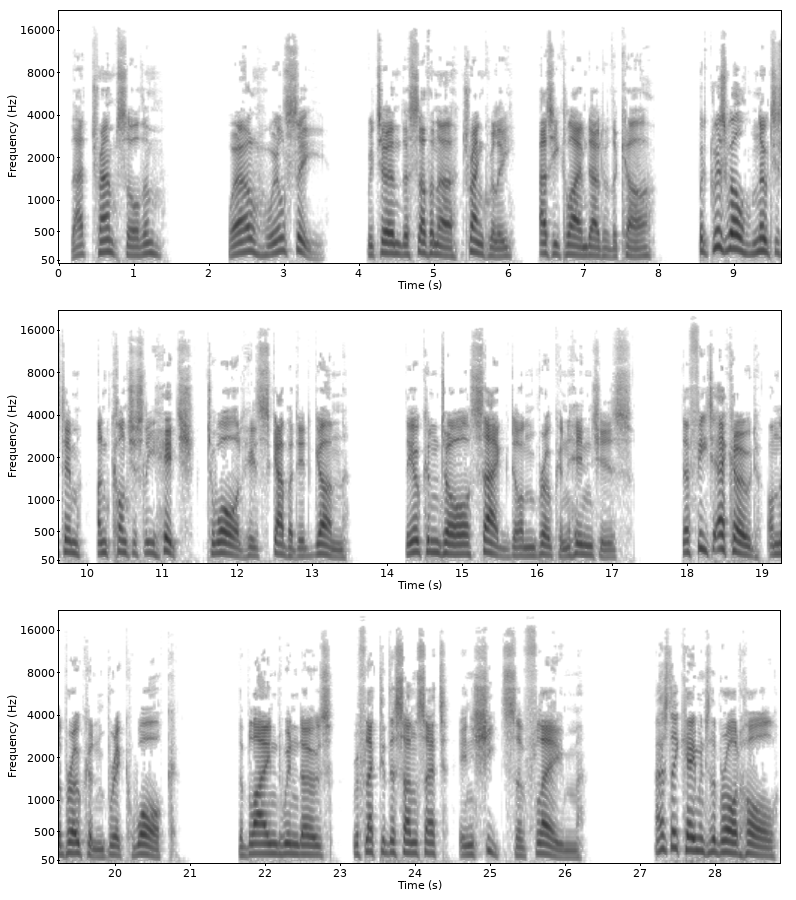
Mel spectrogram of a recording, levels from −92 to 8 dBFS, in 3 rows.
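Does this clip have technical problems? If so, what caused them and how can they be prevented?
No, nothing in this recording points to a technical problem, so there's no cause to track down and nothing that needs preventing.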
